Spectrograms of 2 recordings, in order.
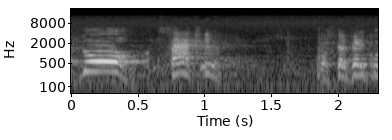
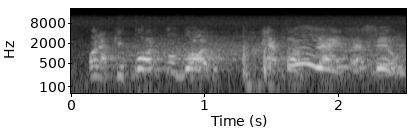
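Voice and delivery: high-pitched angry insults; comic rage, pitch shooting up; enraged outburst; 8 semitones higher than usual. Acted. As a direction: hurl the insults, voice climbing high. Enraged sergeant starts beating the sack.

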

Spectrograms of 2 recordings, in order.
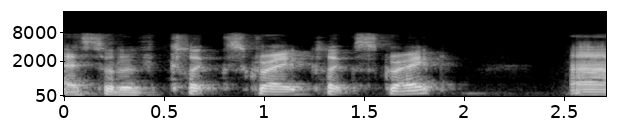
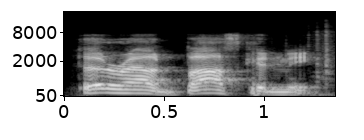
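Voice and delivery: higher-pitched commanding call; pompous shout; 5 semitones higher than usual. Acted. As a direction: demand an audience, punching the last word. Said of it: "he shouts".

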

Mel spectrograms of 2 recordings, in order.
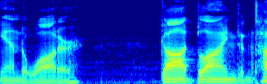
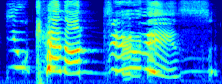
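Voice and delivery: high, slow, very loud protest; desperate shout; 12 dB louder, slower than usual. A narrator's reading. Prisoner shouts at guards' retreating backs, desperate. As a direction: shout after them, stretching the words. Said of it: "the prisoner shouted".

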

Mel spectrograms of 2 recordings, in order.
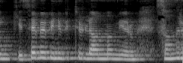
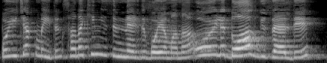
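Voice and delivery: raised, high-pitched reproach; indignant scolding; 7 semitones higher, 7 dB louder than usual. Real, not acted. Owner objecting to her jug being painted, indignant scolding. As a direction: demand to know who allowed it.

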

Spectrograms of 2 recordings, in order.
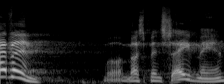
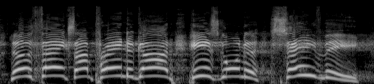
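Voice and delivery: high, slow acted call; confident refusal hollered from a distance; calling back; 8 semitones higher, 5 dB louder, slower than usual. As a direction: stretch it out like calling across water. Stranded man calls back his refusal.

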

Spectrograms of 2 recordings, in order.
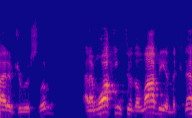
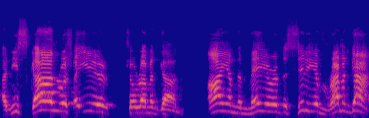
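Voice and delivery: lightly voiced Israeli, higher and slow; a hint of the Israeli official stating his title; Israeli guy; 7 semitones higher, slower than usual. Itzik voiced in story.

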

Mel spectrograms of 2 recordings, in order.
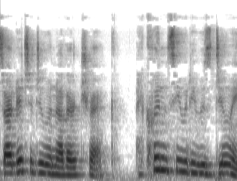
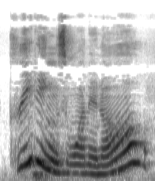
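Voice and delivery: higher, louder hamster greeting; loud squeak; 7 semitones higher, 6 dB louder, slower than usual. A narrator's reading. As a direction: squeak it out as loud as you can. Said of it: "I squeaked as loudly as I could".

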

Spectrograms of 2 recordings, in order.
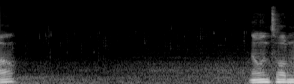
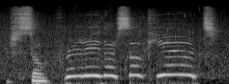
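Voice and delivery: very high, slow cutesy coo. Real, not acted. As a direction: coo at the cats like they're babies. Cooing at cute cats in game.

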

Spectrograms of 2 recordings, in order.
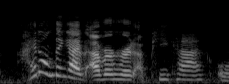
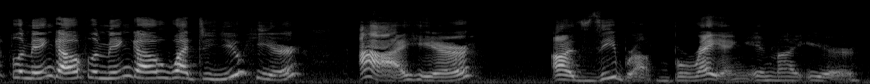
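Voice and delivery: put-on reading to children; 5 dB louder, slower than usual. Storytime question and answer about a zebra, lilting. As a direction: chant the question, draw out the answer. Reads picture book to children.

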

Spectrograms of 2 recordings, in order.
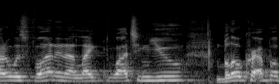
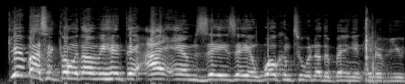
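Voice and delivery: hype host intro; 4 semitones higher, 8 dB louder than usual. Acted. Host opens the show.

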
